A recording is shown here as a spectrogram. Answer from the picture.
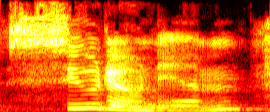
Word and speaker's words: pseudonym: word pseudonym okay so the p is silent so it's pseudonym um and this is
